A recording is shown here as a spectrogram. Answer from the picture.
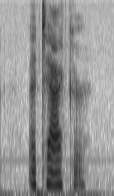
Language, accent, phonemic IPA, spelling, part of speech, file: English, US, /əˈtækɚ/, attacker, noun, En-us-attacker.ogg
- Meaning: 1. Someone who attacks 2. One of the players on a team in football (soccer) in the row nearest to the opposing team's goal, who are therefore principally responsible for scoring goals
